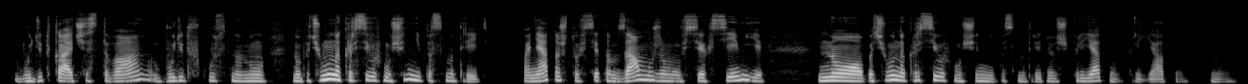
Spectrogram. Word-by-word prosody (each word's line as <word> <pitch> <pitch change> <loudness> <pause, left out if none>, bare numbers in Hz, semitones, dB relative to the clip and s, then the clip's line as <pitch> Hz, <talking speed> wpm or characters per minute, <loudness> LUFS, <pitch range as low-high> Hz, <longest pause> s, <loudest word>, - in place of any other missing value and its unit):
Будет 150 +5 -5
качество, 155 +2 +1
будет 165 +4 -3
вкусно. 165 -2 -7
Ну, 150 0 -1 0.2
но 155 -2 -1
почему 195 +10 +5
на 220 - +9
красивых 185 -1 -1
мужчин 180 +7 +1
не 200 - +3
посмотреть? 160 -5 -6 0.3
Понятно, 160 +8 +1
что 165 - -6
все 155 +3 -4
там 160 -3 -3
замужем, 165 +1 +2
у 145 - -5
всех 150 +1 -2
семьи, 175 -4 0 0.5
но 165 -2 +7
почему 165 +7 +1
на 185 -4 +4
красивых 180 0 -2
мужчин 150 +1 -4
не 135 - -6
посмотреть? 135 -2 -10
Ну, 140 - -6
это 135 - -9
же - - -8
приятно? 155 -4 -3
Приятно. 120 +3 -11 0.2
Ну, 135 -2 -16
160 Hz, 160 wpm, -22 LUFS, 145-175 Hz, 0.5 s, на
